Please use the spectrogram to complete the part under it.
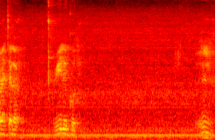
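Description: A man swallows a drink in loud gulps.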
